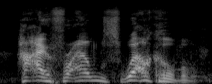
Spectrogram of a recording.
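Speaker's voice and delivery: fake radio and TV presenter announcer delivery. Showing what a put-on tv voice sounds like: put-on announcer voice. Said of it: "I don't have one of those voices like this".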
